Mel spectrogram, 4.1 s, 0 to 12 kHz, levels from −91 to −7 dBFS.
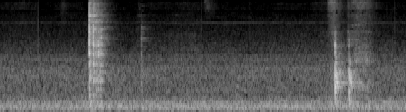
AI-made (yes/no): no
